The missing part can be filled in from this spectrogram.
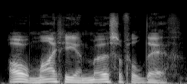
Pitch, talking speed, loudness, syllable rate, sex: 105 Hz, 160 wpm, -17 LUFS, 4.7 syllables/s, male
